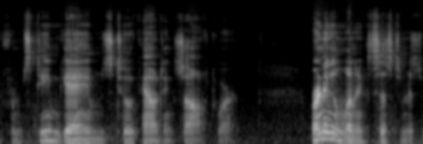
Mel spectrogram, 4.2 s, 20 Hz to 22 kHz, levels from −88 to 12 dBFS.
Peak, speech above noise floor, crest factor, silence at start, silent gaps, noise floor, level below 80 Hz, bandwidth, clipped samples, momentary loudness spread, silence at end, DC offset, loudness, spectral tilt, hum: -2 dBFS; 39 dB; 26 dB; 0.1 s; none; -67 dBFS; -58 dBFS; 18 kHz; under 0.1%; 16 LU; 0.05 s; under 0.1%; -27 LUFS; -4 dB/octave; none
